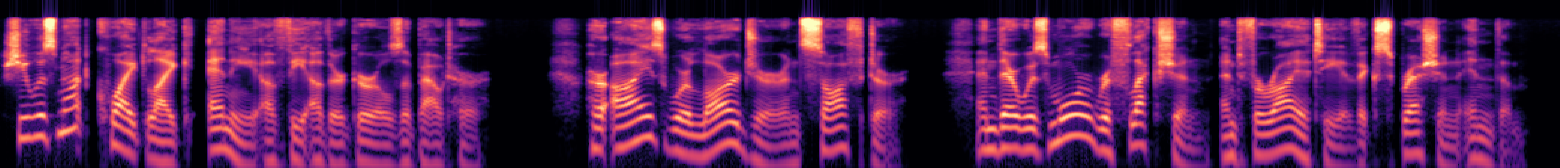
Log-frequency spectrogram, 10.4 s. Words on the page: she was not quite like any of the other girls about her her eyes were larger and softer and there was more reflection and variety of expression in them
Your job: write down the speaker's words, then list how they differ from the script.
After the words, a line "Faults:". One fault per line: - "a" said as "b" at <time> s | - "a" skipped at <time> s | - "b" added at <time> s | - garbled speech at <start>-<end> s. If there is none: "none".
she was not quite like any of the other girls about her her eyes were larger and softer and there was more reflection and variety of expression in them
Faults:
none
